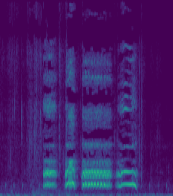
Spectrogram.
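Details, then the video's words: Loud four-part crow of a red junglefowl, a wild jungle chicken caught with standard bait; tonal banded notes with a drawn-out third syllable and a dropping final note, faint ticking background. "Trap wild chicken with standard bait, crowing loudly"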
